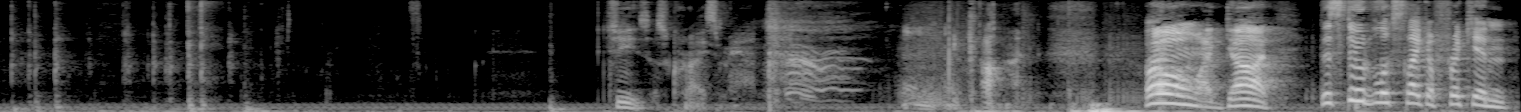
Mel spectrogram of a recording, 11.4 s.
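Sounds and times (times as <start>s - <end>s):
typing on a computer keyboard: 0.0s - 2.2s
speech: 4.6s - 6.1s, 7.3s - 7.8s, 8.6s - 11.4s.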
